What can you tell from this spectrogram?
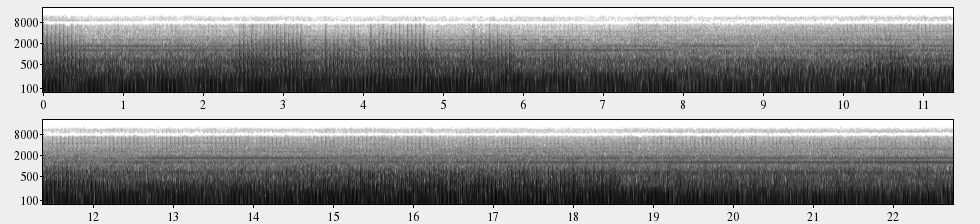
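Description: Helicopter heard from inside the cabin during its descent to land: a steady deep rotor and engine hum with a thin, steady high whine over it.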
